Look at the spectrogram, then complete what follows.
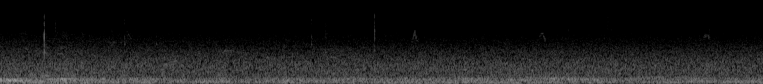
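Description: Outdoor background noise: a steady low rumble with a few faint short ticks.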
